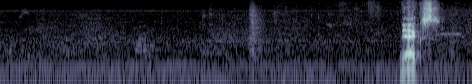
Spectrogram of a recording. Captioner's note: people chattering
